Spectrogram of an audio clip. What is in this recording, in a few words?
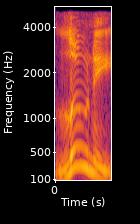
Loony; Loony Labyrinth™ 1.02 Demo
